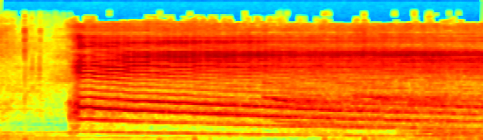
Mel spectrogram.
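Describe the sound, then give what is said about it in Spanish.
Car brakes suddenly screech as a driver brakes hard on a city street for a child crossing in front of the car, holding a long, loud, shrill squeal that slowly drops in pitch, with a few low thumps underneath and no voices. “De pronto fue el frenazo.”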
